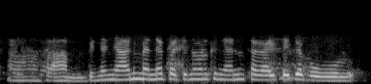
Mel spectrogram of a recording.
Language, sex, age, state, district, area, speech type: Malayalam, female, 45-60, Kerala, Idukki, rural, conversation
